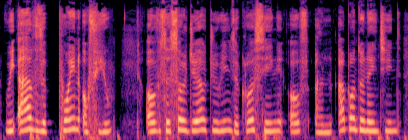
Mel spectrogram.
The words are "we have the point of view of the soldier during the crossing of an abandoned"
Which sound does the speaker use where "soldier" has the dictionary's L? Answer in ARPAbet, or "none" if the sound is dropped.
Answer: L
